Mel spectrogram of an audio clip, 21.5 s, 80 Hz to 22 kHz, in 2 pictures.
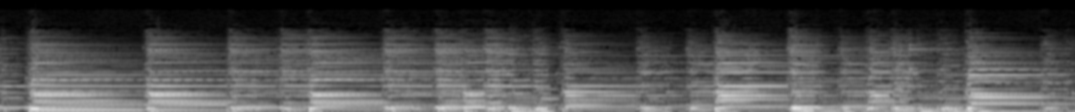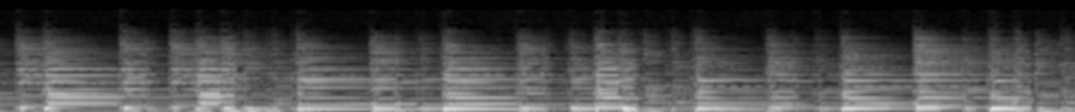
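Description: Cort AD810 OP steel-string dreadnought acoustic guitar strummed through a run of chords, with repeated strums and frequent chord changes. It sounds bright and clear.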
